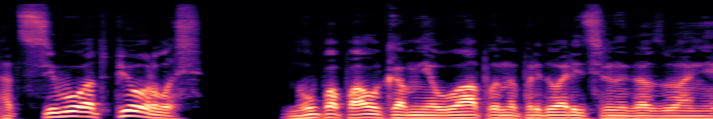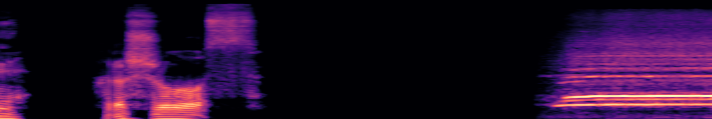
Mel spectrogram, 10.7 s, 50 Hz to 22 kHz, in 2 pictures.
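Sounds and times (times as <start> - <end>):
speech: 0.0 - 7.3
steam whistle of a train approaching a station: 9.4 - 10.6.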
